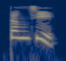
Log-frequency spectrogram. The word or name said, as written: 登记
